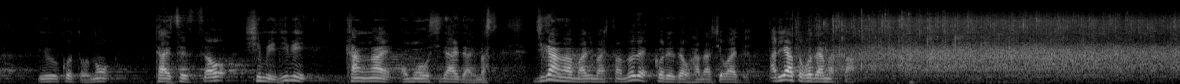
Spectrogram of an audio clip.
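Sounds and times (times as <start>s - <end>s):
speech: 0.4s - 8.7s
audience applause after a talk: 8.0s - 11.7s.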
